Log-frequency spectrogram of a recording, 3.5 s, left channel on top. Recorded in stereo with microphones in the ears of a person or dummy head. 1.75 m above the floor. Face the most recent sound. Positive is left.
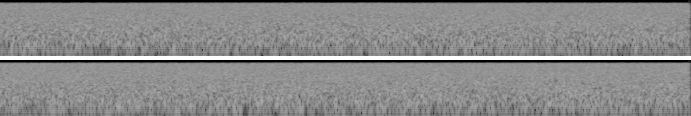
No sound to turn to.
